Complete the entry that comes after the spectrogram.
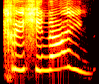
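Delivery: very high witch's order; commanding witch. A narrator's reading. Witch sending Gretel into the oven, commanding. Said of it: "sagte die Hexe".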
